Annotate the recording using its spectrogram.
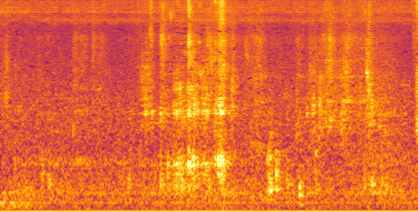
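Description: Near silence in a small room, with a few faint, soft sounds in the middle as two people sip cocktails from glasses.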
